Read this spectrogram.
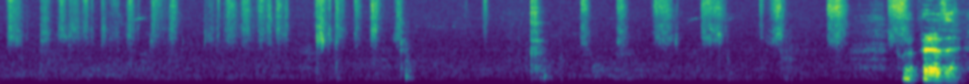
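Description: A wide brush swishes and scrapes across damp paper.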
